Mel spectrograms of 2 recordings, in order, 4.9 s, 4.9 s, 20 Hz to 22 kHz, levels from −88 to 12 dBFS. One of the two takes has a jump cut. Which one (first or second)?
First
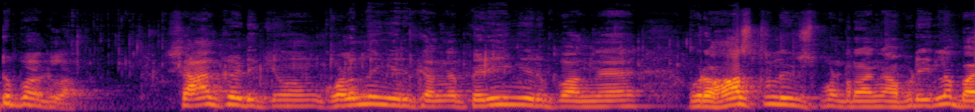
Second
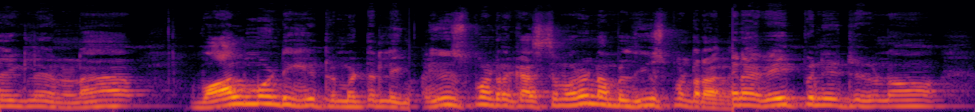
second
